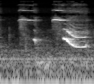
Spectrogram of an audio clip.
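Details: Bichon Frise, a "talking" puppy, gives a faint short whine then a louder high whine falling in pitch, in a quiet room; a person asks it what is wrong.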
